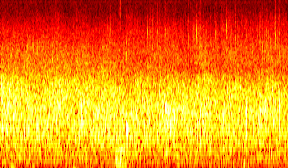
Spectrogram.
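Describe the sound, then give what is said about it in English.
A church crowd at Westside claps in praise of God, a dense, steady wash of applause, many hands blending into a continuous crackling roar with no voices standing out. “One more hand clap right now, would you please?”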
